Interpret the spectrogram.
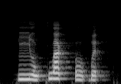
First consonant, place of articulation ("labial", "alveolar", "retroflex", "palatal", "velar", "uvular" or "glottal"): palatal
